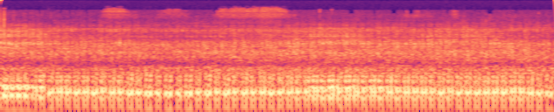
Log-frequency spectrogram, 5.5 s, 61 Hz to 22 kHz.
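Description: A 2024 Ducati Streetfighter V4S V4 engine idles with its two rear cylinders shut off, a steady, close, lumpy low rumble with rapid even pulses and light mechanical clatter, with no talk.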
